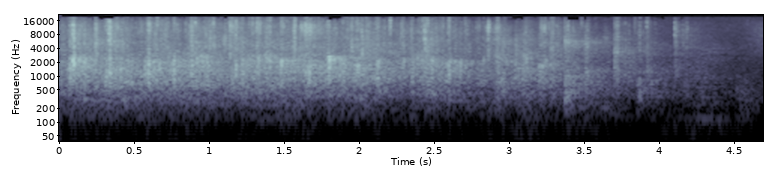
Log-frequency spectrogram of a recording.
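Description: A room full of people clapping steadily, a dense wash of hand claps at moderate volume that holds for several seconds before tapering off toward the end.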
